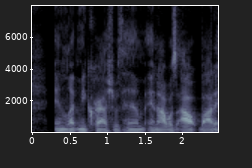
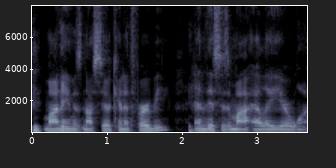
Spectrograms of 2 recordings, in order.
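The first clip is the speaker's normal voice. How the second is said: ordinary talk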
